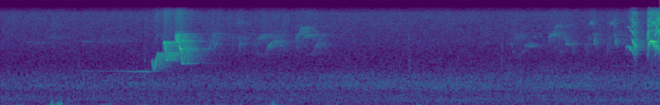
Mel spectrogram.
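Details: Japanese bush warbler singing on Mount Monju during a mountain hike on a clear, sunny day: a long, level low whistle swells into a quick rising flourish of higher notes, with other faint bird phrases after and quiet outdoor rumble.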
